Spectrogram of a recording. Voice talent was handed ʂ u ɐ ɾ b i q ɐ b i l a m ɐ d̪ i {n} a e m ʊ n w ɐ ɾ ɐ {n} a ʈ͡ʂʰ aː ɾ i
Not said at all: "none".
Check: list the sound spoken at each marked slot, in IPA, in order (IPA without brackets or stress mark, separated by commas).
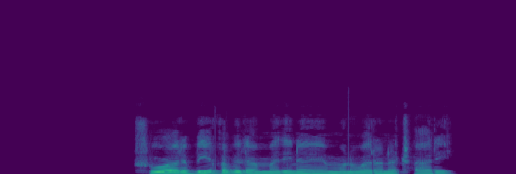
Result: n, n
